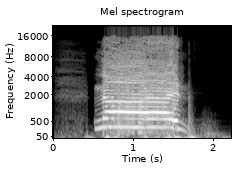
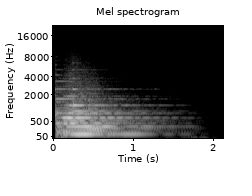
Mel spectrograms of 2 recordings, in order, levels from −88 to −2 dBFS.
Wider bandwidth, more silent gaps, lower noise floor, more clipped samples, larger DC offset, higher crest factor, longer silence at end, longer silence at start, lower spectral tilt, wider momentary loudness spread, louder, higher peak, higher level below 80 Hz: first, 17 kHz vs 6.8 kHz; neither; second, -27 dBFS vs -67 dBFS; first, 0.8% vs under 0.1%; neither; second, 8 dB vs 18 dB; second, 0.45 s vs 0.85 s; first, 0.55 s vs 0.05 s; second, -2.5 dB/octave vs -9.5 dB/octave; second, 9 LU vs 21 LU; first, -5 LUFS vs -27 LUFS; first, 0 dBFS vs -12 dBFS; first, -34 dBFS vs -62 dBFS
